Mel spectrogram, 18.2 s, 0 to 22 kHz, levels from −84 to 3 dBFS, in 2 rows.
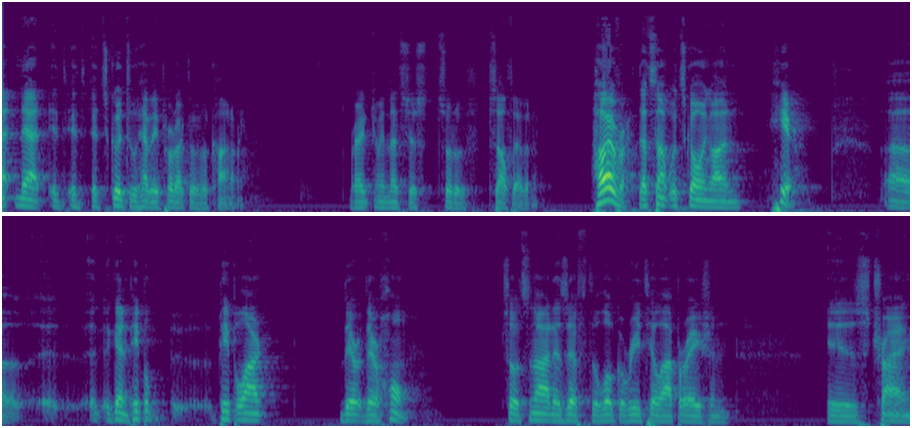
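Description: Two devices in the chain appear to run on separate, unsynchronised clocks drifting apart by around 300 parts per million, so a single sample is likely dropped or repeated each time the mismatch adds up to a whole sample. In this speech clip that produces clock slip clicks from 0.11 s to 18.11 s, around ten faint ticks a second and a couple of hundred in all, most noticeable on louder stretches and disappearing in the gaps.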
